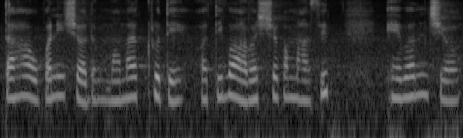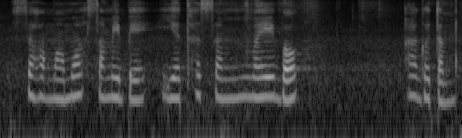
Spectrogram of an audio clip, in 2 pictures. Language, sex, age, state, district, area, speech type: Sanskrit, female, 18-30, Odisha, Bhadrak, rural, spontaneous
